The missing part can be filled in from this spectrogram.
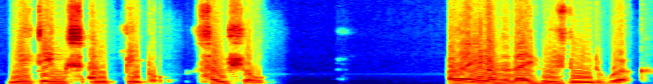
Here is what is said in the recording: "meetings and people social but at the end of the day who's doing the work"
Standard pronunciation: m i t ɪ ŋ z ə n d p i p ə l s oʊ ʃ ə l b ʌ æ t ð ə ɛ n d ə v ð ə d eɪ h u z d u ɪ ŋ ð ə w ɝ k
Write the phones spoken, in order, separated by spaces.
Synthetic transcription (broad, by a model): m i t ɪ ŋ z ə n p i p ə l s oʊ ʃ ə l b ʌ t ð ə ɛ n ə v ð ə d eɪ h u z d u ɪ ŋ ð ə w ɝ k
